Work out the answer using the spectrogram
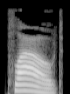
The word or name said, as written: plowed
